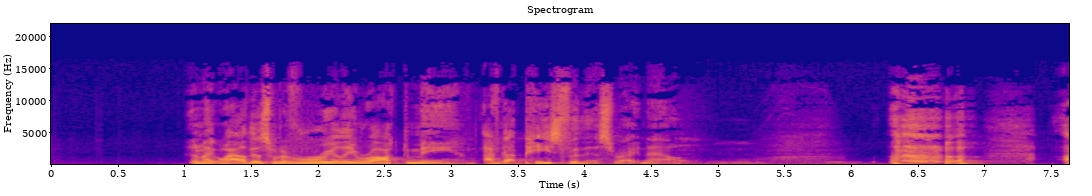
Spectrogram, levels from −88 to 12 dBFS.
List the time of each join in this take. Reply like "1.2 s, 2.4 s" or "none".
1.5 s, 3.2 s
